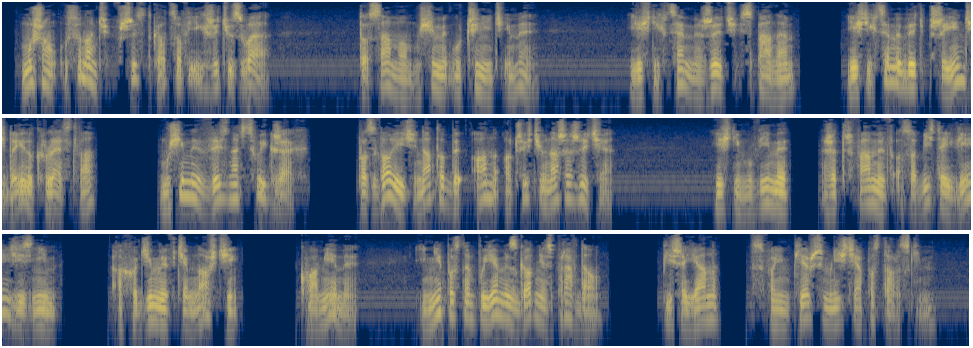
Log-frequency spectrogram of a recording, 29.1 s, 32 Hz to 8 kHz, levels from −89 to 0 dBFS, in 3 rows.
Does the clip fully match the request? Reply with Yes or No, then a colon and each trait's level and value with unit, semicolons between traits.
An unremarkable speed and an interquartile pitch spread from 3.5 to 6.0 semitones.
Yes: average, 135 wpm; average, 4.2 semitones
